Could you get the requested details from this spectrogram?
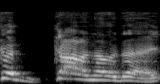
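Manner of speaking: loud, high, grimacing groan.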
